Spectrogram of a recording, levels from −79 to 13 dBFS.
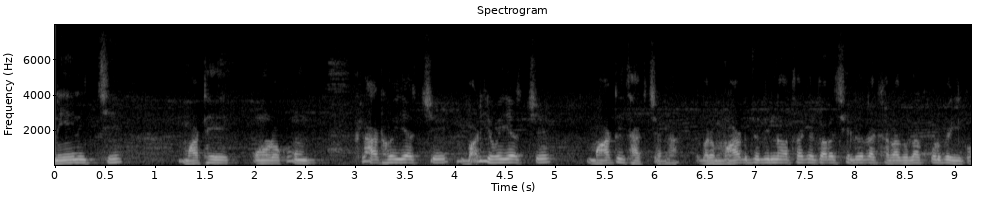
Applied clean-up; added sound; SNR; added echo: none; none; none; none.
